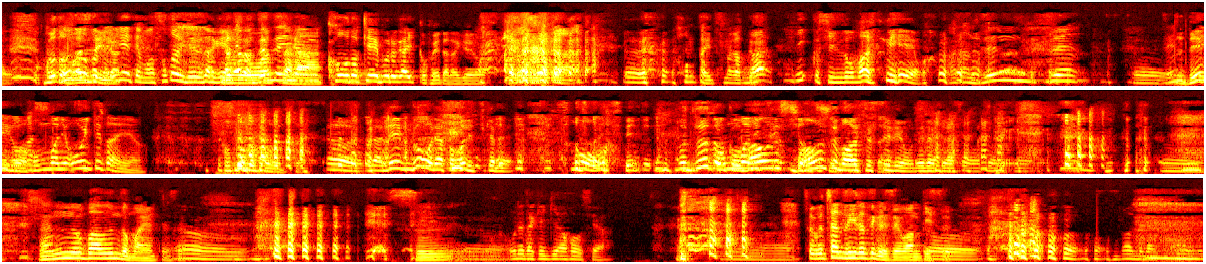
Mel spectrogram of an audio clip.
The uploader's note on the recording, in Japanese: Radiotalkで録音した初期音源のため前フリやBGMもなくボリュームも小さめですがお許し下さい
